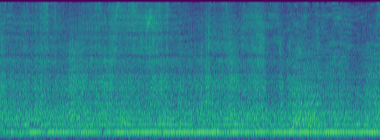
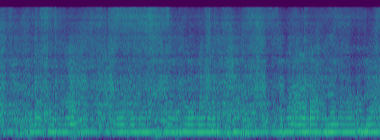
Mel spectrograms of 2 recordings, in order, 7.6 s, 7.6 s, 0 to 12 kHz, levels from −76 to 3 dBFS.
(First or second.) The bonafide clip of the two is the first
